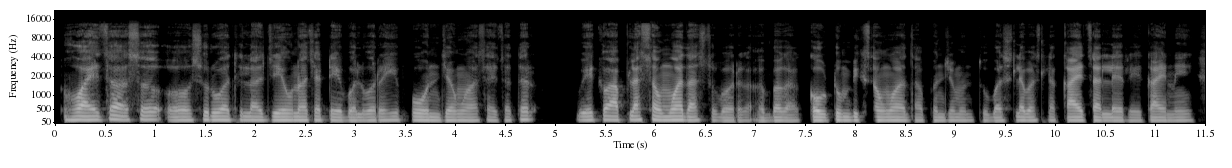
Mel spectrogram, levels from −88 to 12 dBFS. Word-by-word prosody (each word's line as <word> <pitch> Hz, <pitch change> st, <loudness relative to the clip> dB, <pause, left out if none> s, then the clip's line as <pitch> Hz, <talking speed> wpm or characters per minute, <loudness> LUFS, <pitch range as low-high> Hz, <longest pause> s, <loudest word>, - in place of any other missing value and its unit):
व्हायचं 130 Hz, +1 st, +4 dB
असं, 135 Hz, +1 st, 0 dB
अ, 115 Hz, +1 st, +1 dB
सुरुवातीला 125 Hz, -1 st, +1 dB
जेवणाच्या 120 Hz, 0 st, +3 dB
टेबलवरही 115 Hz, +2 st, 0 dB
फोन 115 Hz, -2 st, +3 dB
जेव्हा 115 Hz, -1 st, +1 dB
असायचा 115 Hz, 0 st, -6 dB
तर 135 Hz, 0 st, 0 dB, 0.5 s
1 125 Hz, +1 st, -2 dB
आपला 130 Hz, +1 st, +2 dB
संवाद 125 Hz, -1 st, +5 dB
असतो 115 Hz, 0 st, -2 dB
बरं 105 Hz, 0 st, -5 dB
बघा 105 Hz, -1 st, 0 dB
कौटुंबिक 115 Hz, +1 st, +1 dB
संवाद, 115 Hz, -1 st, +1 dB
आपण 110 Hz, +1 st, -5 dB
जे 110 Hz, +1 st, -5 dB
म्हणतो 110 Hz, -1 st, -6 dB
बसल्या-बसल्या 110 Hz, +2 st, -3 dB
"काय 115 Hz, 0 st, +4 dB
चाललंय 110 Hz, -2 st, +1 dB
रे? 105 Hz, 0 st, -5 dB
काय 110 Hz, 0 st, +1 dB
नाही?" 110 Hz, +1 st, -4 dB
115 Hz, 140 wpm, -25 LUFS, 110-125 Hz, 0.5 s, संवाद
